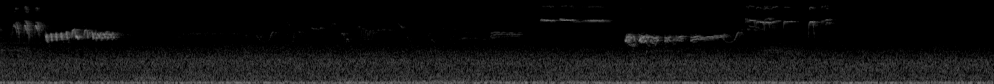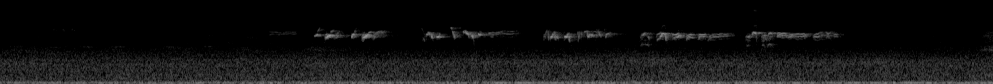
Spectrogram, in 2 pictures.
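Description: bird, birdsong

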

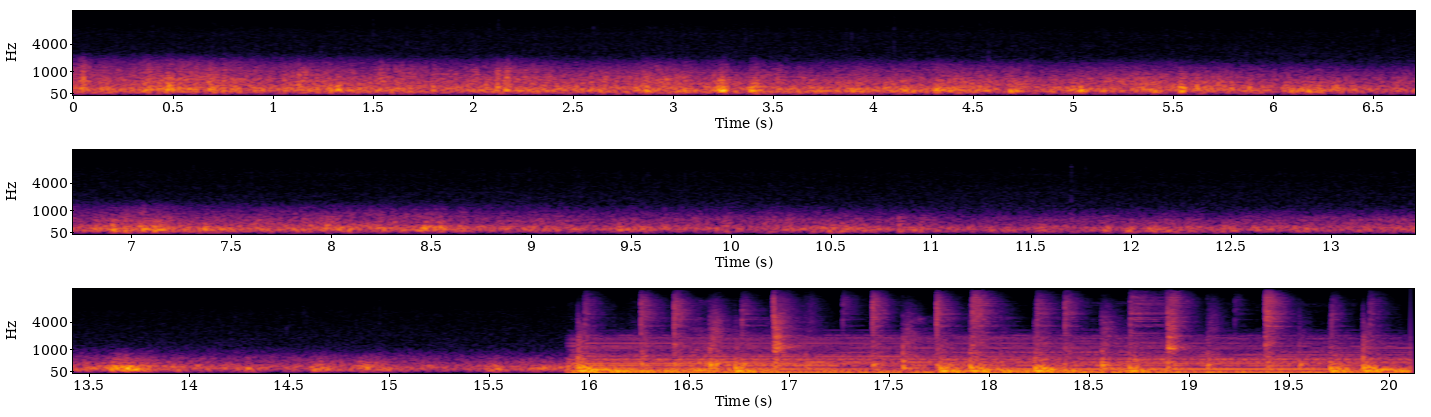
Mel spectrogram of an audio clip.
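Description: nature, heavy rain with thunder

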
